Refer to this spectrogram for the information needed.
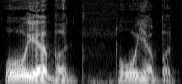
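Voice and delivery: mock Canadian trucker, starting high then dropping; hammed-up Canadian accent, falling at the end. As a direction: imitate a Canadian trucker's casual agreement. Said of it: "like the Canadian truckers up there".

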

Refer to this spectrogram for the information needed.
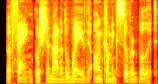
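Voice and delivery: plain reading voice

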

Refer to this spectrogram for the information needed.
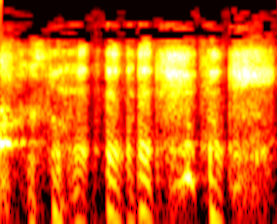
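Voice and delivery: a dismissive, breathy falling laugh; scornful laugh. Acted. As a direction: laugh off the idea of fear.

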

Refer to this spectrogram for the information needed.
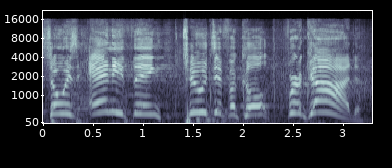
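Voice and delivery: high, loud rally cry of faith; preached shout. Shown as a demonstration. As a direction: lift it up so the whole room shouts back. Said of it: "Say it again".

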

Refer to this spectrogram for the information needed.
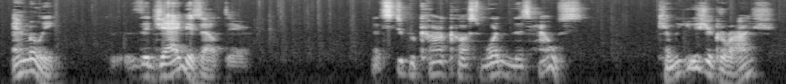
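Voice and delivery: loud, high-pitched alarm; urgent shouting. A narrator's reading. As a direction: call out frantically about the danger. Acted panic over car in hail.

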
